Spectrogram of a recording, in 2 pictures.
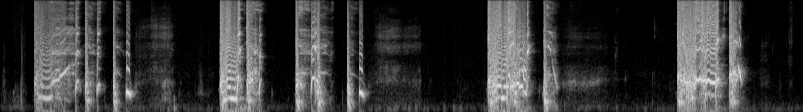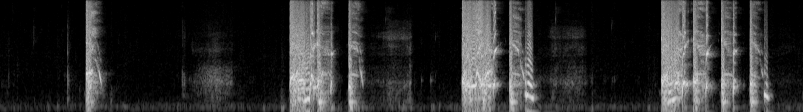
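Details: Repeated loud, harsh coughs in short clusters, about eight bouts over twenty-four seconds with quiet gaps between; cough.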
